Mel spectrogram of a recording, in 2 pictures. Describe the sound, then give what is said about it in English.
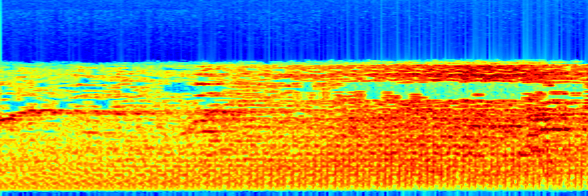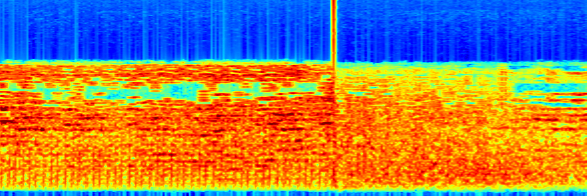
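Laser devices fire at a deuterium cylinder as their circuits overload: a loud, unbroken electrical buzzing drone holds steady, then one sharp crack snaps through it near the end. “I am now activating the lasers. Watch the deuterium cylinder and... Something is wrong. The circuits are overloading.”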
